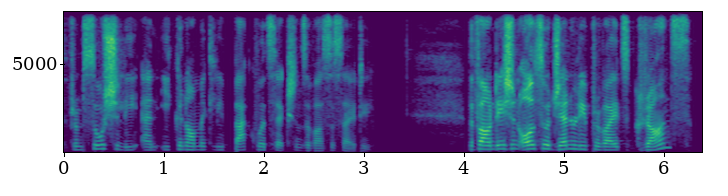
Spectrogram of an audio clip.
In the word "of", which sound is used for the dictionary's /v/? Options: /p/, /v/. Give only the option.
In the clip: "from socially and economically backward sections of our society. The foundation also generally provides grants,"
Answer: /v/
